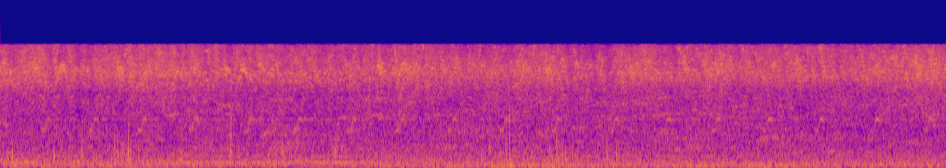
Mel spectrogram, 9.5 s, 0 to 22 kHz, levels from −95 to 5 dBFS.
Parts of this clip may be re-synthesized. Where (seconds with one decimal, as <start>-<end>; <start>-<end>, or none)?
1.6-3.8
